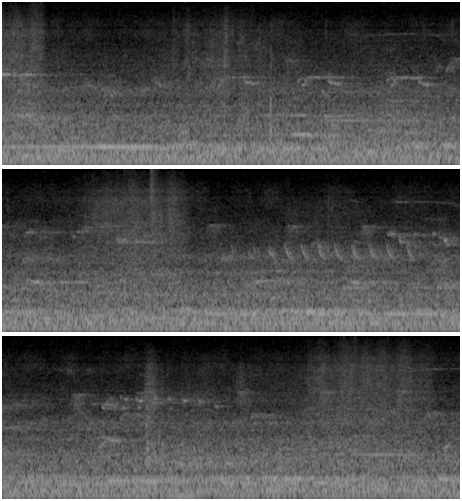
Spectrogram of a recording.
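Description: Birdsong: several birds chirping and singing, with a short rapid trill a few seconds in, over a steady low background hum.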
